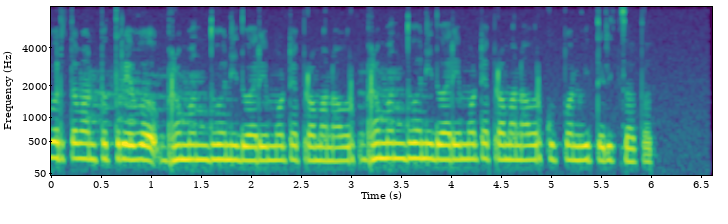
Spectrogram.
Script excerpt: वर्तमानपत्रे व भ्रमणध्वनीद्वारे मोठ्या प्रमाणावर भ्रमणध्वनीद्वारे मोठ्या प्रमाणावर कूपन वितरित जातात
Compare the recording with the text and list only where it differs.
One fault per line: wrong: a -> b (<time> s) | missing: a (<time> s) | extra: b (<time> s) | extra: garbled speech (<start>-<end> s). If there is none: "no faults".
no faults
